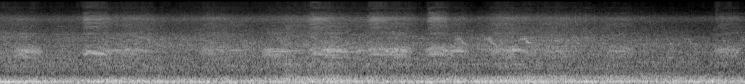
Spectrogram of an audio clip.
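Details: Crows in a flock giving rough, drawn-out caws in a loose irregular series, some overlapping, set against strong continuous low-pitched rumble and a faint steady hum.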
